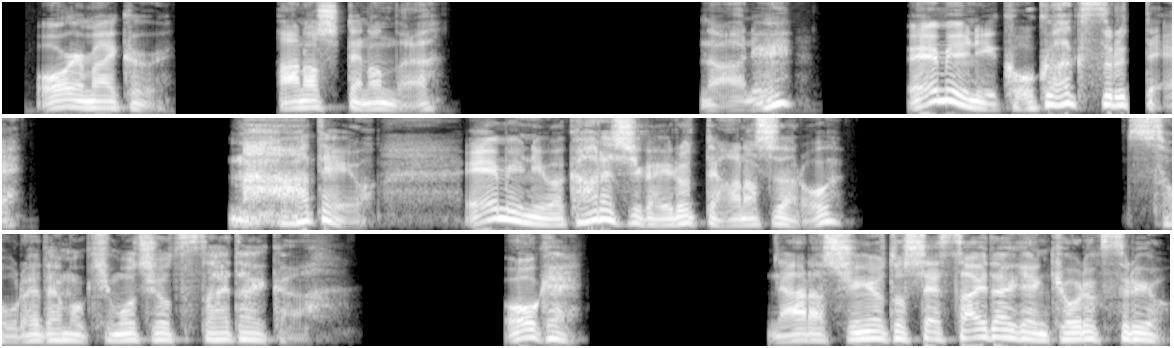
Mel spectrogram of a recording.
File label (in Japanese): 友人思いの青年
